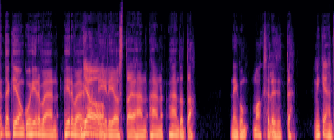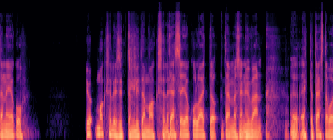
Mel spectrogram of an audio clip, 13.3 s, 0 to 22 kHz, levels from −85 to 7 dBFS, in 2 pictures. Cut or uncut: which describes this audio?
uncut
